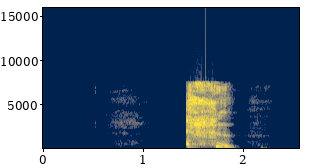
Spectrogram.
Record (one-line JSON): {"cough_length": "2.6 s", "cough_amplitude": 28648, "cough_signal_mean_std_ratio": 0.36, "survey_phase": "beta (2021-08-13 to 2022-03-07)", "age": "18-44", "gender": "Female", "wearing_mask": "No", "symptom_cough_any": true, "symptom_runny_or_blocked_nose": true, "symptom_sore_throat": true, "symptom_fatigue": true, "symptom_fever_high_temperature": true, "symptom_headache": true, "symptom_onset": "3 days", "smoker_status": "Ex-smoker", "respiratory_condition_asthma": false, "respiratory_condition_other": false, "recruitment_source": "Test and Trace", "submission_delay": "1 day", "covid_test_result": "Positive", "covid_test_method": "RT-qPCR", "covid_ct_value": 16.9, "covid_ct_gene": "N gene"}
